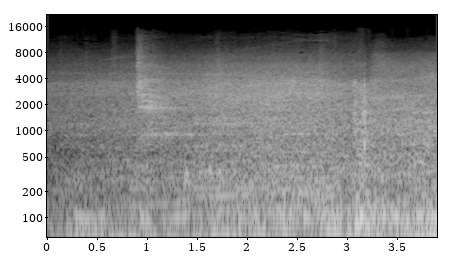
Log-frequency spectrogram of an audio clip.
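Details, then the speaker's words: VW T2 campervan with 1.9 TDI conversion, cheap electric oil return pump draining oil, mounted at the back behind the engine: loud, steady low droning hum building slightly, no knocking or stalling; noisy but normal operation. "think i was good enough i think we can accept this pump as actually pretty good cheap but pretty good noisy as a downside"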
